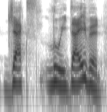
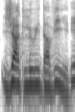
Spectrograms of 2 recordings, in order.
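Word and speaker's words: Jacques-Louis David: he would pronounce things very Australian. Like he'd go Jax Louis David. – Yeah. – And who was this, very famous artist. Yeah. And it's like, it's Jacques Louis David.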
